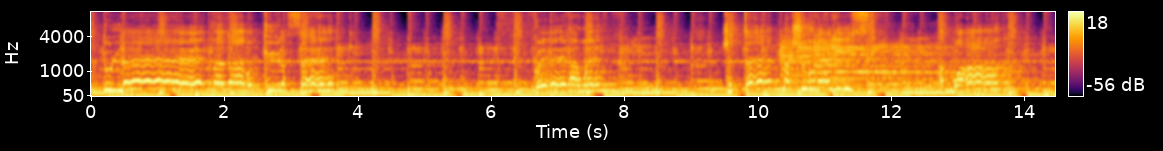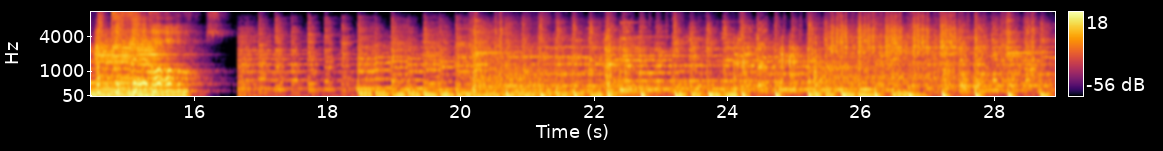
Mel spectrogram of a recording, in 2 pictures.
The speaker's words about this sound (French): 11h36, vous écoutez Numérico, vous écoutiez le générique de C'est nous qu'on paye.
